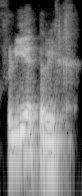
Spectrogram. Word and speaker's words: Friedrich: día estaba checando y creo que se pronuncia Friedrich, porque pues es este alemán, ¿verdad?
